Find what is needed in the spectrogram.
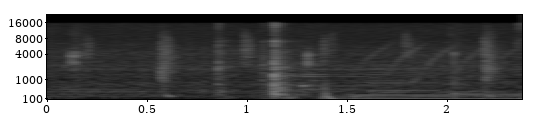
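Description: Soft background music with a steady low tone, and a few light clicks and taps about a second in as a magnetic sign is pressed onto a dishwasher door.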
